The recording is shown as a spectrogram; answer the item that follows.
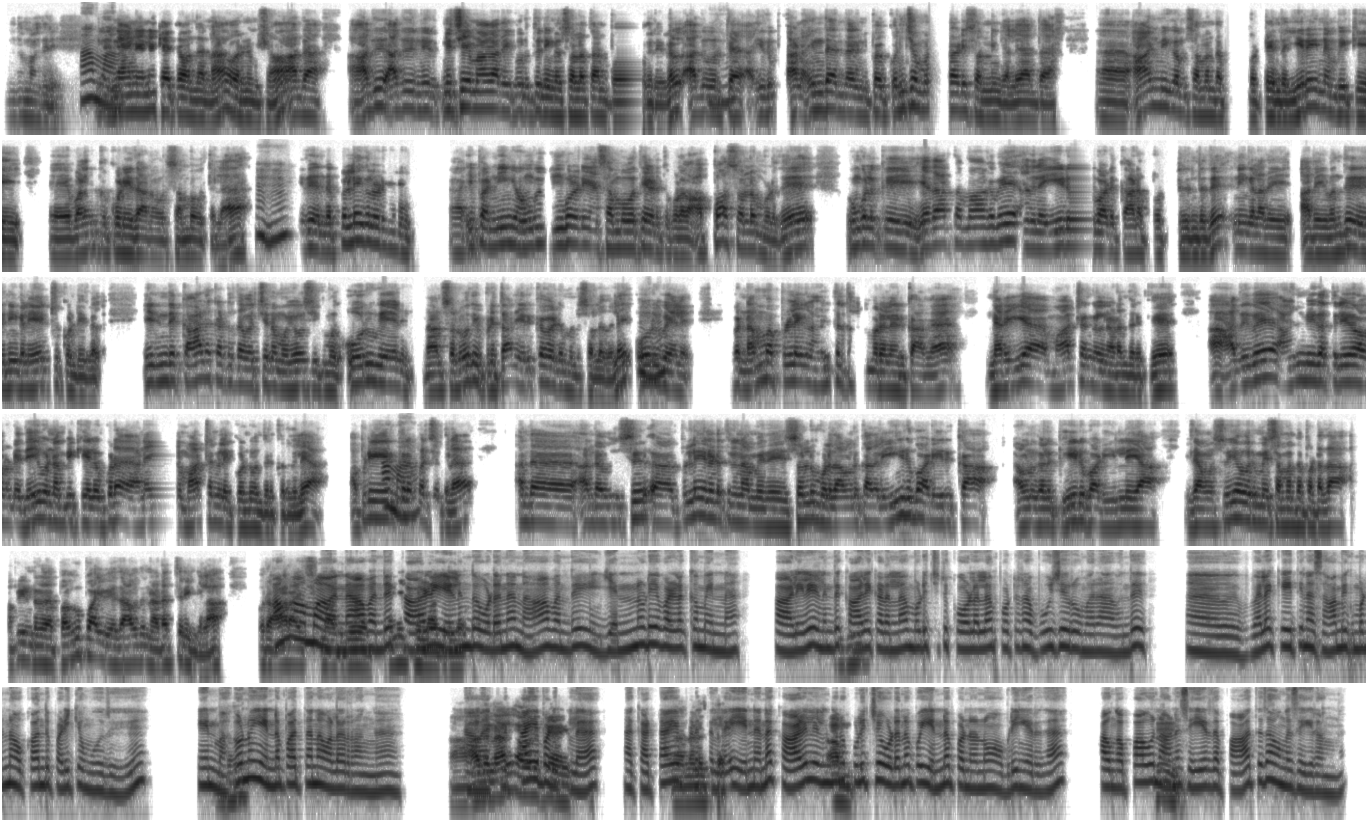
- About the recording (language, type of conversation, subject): Tamil, podcast, அடுத்த தலைமுறைக்கு நீங்கள் ஒரே ஒரு மதிப்பை மட்டும் வழங்க வேண்டுமென்றால், அது எது?
- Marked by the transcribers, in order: unintelligible speech; other background noise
